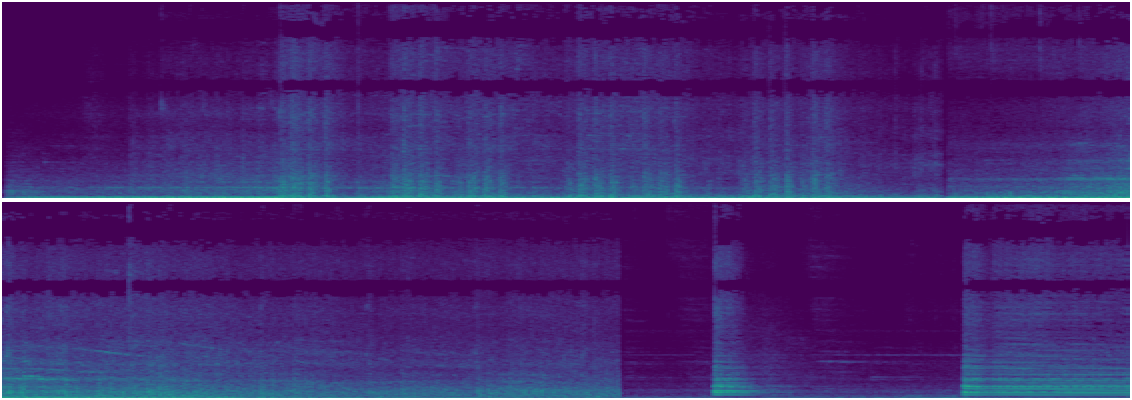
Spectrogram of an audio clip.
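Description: Diesel locomotives and freight cars passing, with a steady engine rumble and wheels clicking over rail joints. Near the end a locomotive air horn gives a short blast, then sounds a long multi-tone chord.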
